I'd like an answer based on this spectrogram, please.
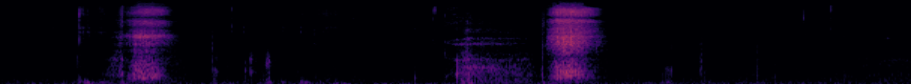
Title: Allergy Sneezing Fit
